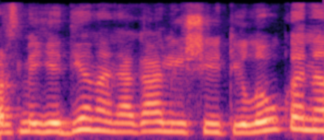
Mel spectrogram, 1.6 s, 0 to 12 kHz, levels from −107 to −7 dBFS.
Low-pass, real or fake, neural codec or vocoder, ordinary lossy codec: 10.8 kHz; real; none; AAC, 64 kbps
